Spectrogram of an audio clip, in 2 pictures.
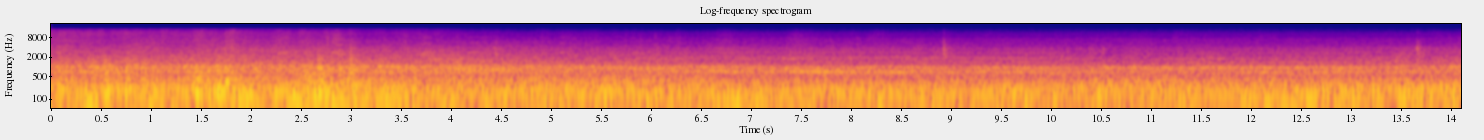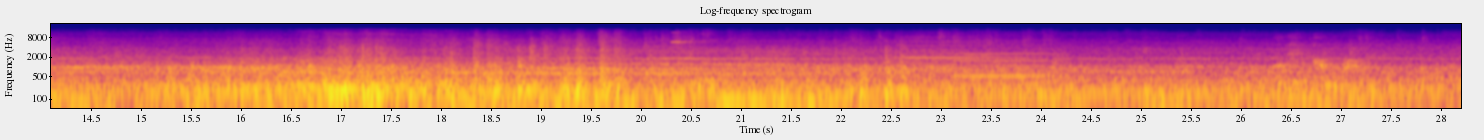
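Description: Cabin noise of a Kawasaki–Kinki Sharyo C151 metro train running along the track: a steady rumble of wheels on rail with faint whining tones. It grows louder, with a stretch of clatter, about 17 seconds in.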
